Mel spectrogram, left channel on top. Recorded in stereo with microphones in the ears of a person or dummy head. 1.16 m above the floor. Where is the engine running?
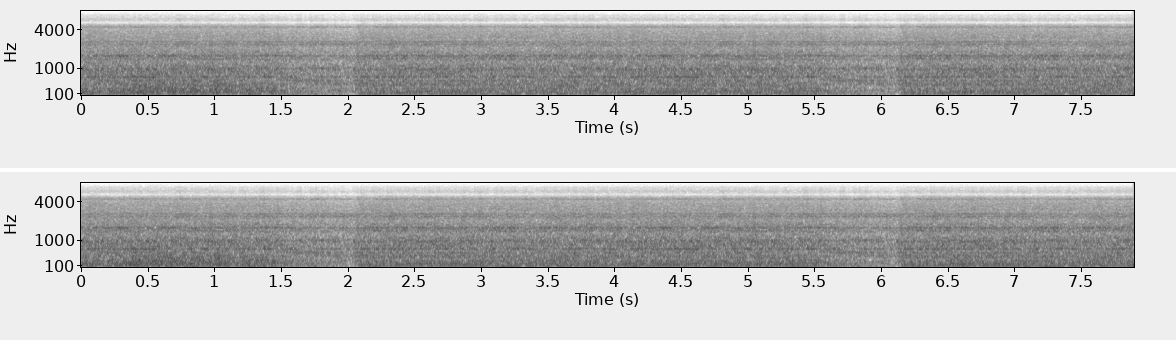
Centre (ahead or behind).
